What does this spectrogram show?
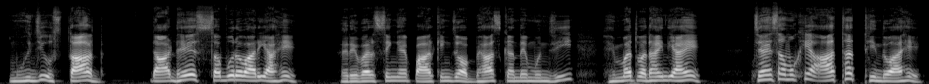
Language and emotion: Sindhi, happy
